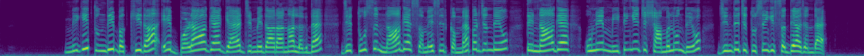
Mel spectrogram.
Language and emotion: Dogri, angry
